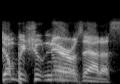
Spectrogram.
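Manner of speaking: high shout. Describing his character's actions mid-scene, then yelling the character's line. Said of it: "And I yell".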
